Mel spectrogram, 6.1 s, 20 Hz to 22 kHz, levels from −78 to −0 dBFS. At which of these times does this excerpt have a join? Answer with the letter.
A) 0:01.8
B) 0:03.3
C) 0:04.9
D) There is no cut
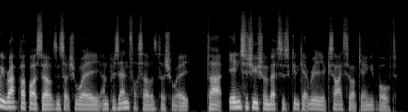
B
